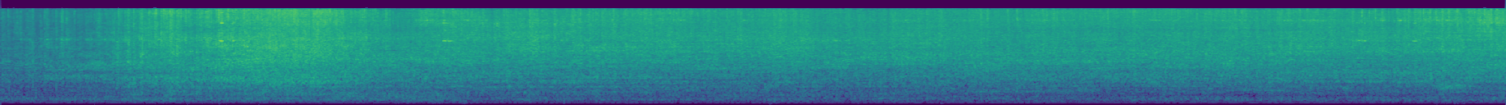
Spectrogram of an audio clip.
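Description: Bachmann Gordon HO-scale electric model train, the locomotive pulling one coach along the track: steady motor and wheel running noise. It swells over the first few seconds as the train gets under way, is loudest about four seconds in, then runs on steadily.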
